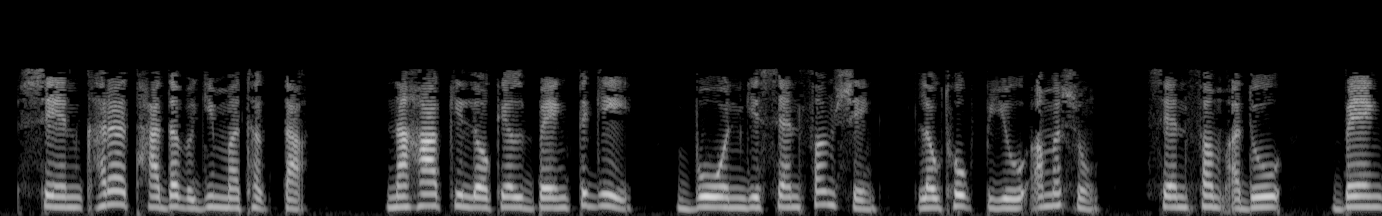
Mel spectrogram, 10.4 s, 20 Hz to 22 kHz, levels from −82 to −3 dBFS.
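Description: From start to finish the speech has a hard ceiling at about 5.9 kHz, with nothing above it, and the remaining spectrum sounds watery and swirly as weak frequency components flicker in and out between frames. This is heavy damage that points to MP3 compression at a low bitrate, likely around 24 kbps. The flickering sets it apart from a simple low-pass filter, which would dull the treble but leave the rest steady and smooth.

At 3.36 s and again at 3.72 s there is pre-echo: a brief hiss, spread over about 13 ms and 12 ms, arrives just ahead of a sharp onset, which sounds softened. The encoder spread noise meant for the loud attack across its whole block, so it leaks into the quiet moment before. It differs from a click because it is diffuse hiss, and from reverb because it comes before the sound, not after.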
